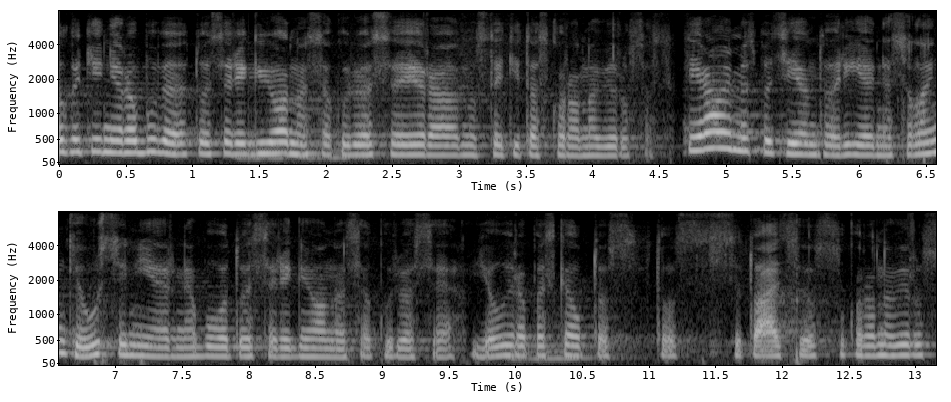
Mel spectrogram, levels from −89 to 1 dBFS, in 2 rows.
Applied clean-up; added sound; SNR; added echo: none; none; none; none.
